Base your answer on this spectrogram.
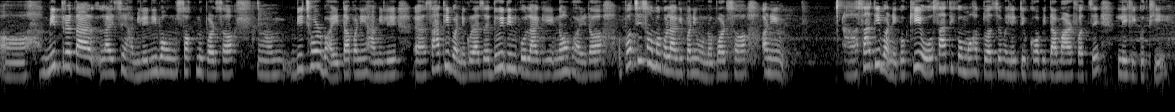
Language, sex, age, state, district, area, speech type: Nepali, female, 18-30, West Bengal, Kalimpong, rural, spontaneous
